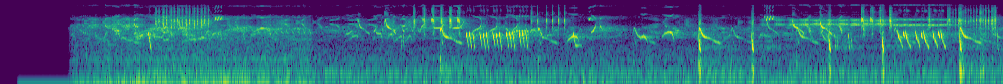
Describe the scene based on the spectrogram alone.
A group of birds are chirping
